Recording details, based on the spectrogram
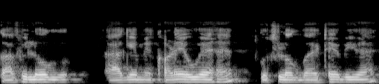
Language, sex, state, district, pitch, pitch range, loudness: Hindi, male, Uttar Pradesh, Ghazipur, 115 Hz, 105-115 Hz, -14 LUFS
